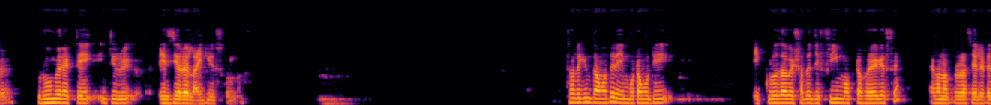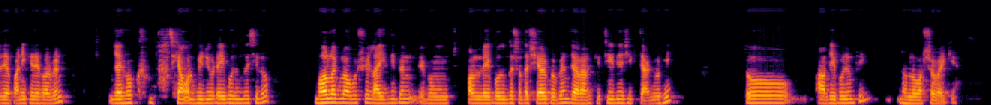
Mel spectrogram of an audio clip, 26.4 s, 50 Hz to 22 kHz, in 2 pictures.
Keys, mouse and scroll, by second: 2.8-3.3 scroll up 6, 3.6-5.8 middle drag, 5.8 scroll up 1, 6.1-6.9 middle drag, 6.9 scroll down 2, 7.1-7.9 middle drag, 7.9 scroll up 1, 8.2-10.3 middle drag, 10.3 scroll down 3, 10.5-12.8 middle drag, 12.8-13.1 scroll up 1, 13.1-14.2 middle drag, 14.2 scroll down 1, 14.5-14.8 middle drag, 14.8 scroll up 1, 15.0-16.5 shift+middle drag, 16.5 scroll up 1, 18.0-23.2 middle drag.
